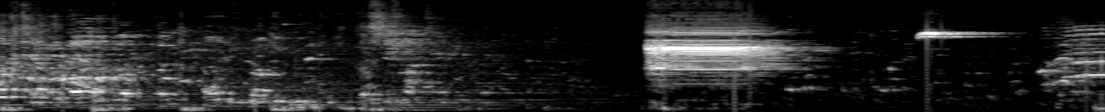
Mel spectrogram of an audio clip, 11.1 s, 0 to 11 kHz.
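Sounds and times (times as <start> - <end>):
scoreboard buzzer blast: 6.5 - 8.1.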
